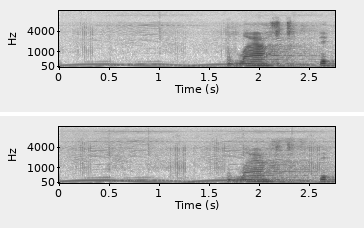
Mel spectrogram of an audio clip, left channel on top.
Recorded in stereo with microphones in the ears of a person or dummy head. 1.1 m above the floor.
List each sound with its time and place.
1.7 s a man speaking: 40° left (ahead or behind), 0.9 m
